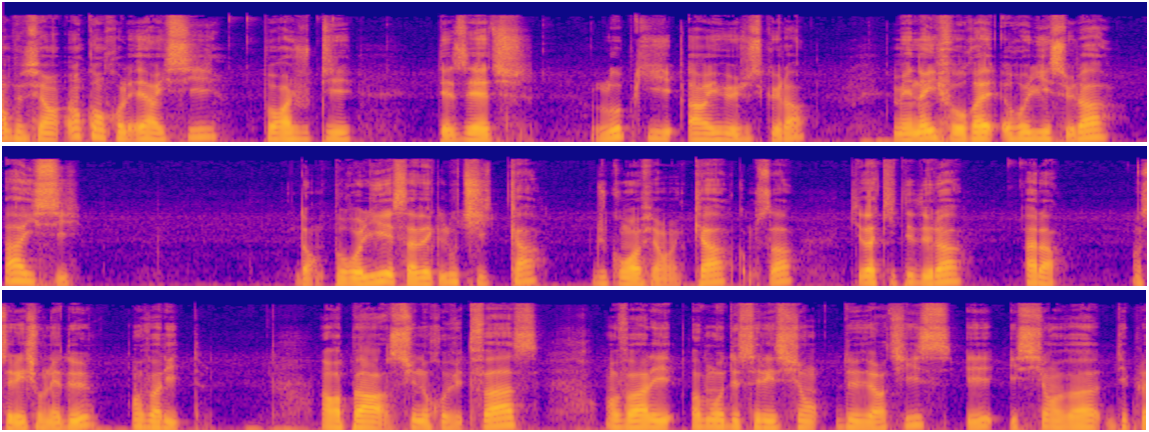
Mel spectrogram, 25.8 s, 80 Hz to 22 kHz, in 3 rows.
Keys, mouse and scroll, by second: 0.4 ctrl+r, 2.6 scroll down 2, 2.8-5.8 middle drag, 6.5 KP_1, 7.5-9.7 scroll up 1, 9.7-10.5 scroll down 1, 10.5-11.0 scroll up 3, 11.0 middle click, 11.8-12.6 scroll up 1, 12.6-13.6 scroll up 1, 13.6 k, 19.1 KP_1, 21.3 ctrl+Tab, 23.2-23.9 scroll up 1, 23.9 right click.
